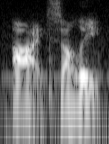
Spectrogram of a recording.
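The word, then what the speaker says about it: Salai: S-A-L-A-I, Sali.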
